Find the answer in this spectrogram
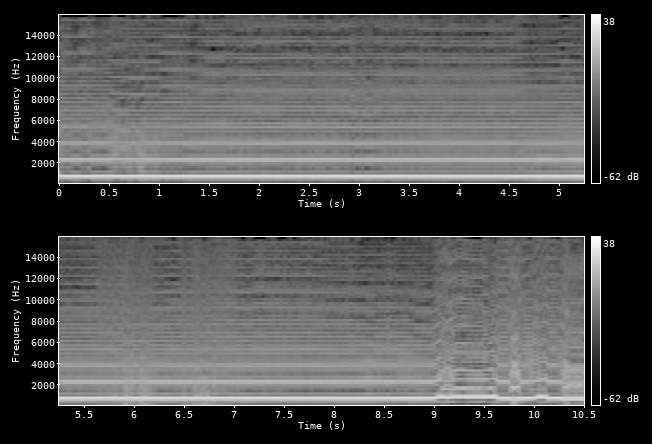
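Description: A man's voice holding one long sung note of a naat through a microphone and loudspeakers. The note stays level in pitch, then wavers into an ornamented run about nine seconds in.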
